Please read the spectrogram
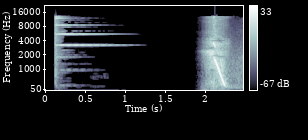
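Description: A single bright, bell-like ding that rings out and fades over about a second.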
